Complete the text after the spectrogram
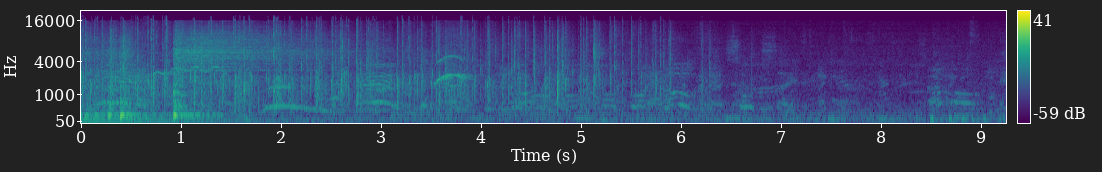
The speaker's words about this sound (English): All right. Big round of applause from right here in Kansas City.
